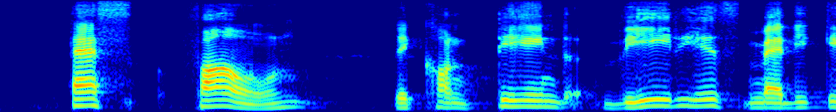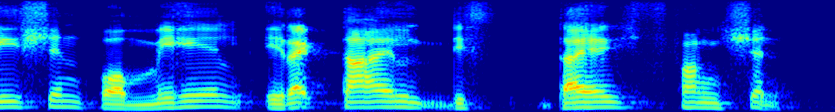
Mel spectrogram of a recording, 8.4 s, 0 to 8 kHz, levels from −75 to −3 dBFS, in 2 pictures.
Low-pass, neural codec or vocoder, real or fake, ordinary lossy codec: none; codec, 16 kHz, 0.8 kbps, ZipCodec; fake; none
